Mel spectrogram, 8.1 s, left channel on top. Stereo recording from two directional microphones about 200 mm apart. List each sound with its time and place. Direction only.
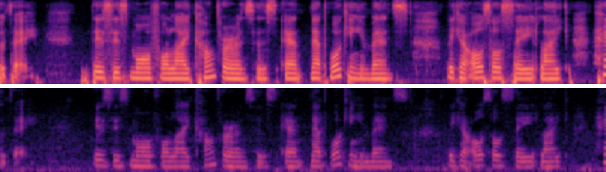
1.2 s speech: 40° left (ahead or behind)
3.2 s speech: 20° left (ahead or behind)
3.7 s speech: 45° left (ahead or behind)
